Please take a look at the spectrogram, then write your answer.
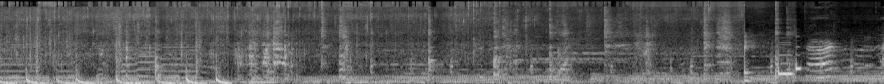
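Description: Eggs frying in a hot pan for seafood fried rice, loud steady sizzling broken by repeated scraping and stirring of a utensil against the pan and a few metallic clinks.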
